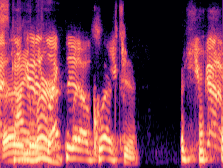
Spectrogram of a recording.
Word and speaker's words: Skylar: But that's not how he pronounces it. He'll never be in the Hall of Fame, bro. It's Skyler.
